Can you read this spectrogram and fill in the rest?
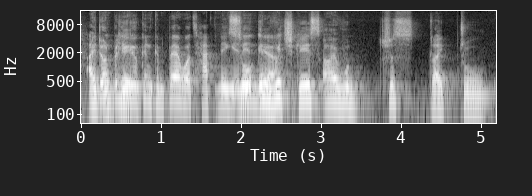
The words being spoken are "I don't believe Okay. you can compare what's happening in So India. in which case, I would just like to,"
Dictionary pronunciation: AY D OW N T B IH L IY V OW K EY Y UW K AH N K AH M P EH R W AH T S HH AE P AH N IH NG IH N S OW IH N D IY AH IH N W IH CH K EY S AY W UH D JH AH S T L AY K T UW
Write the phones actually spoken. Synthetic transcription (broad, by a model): AY D OW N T B IH L IY V Y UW K AH N K AH M P EH R W AH T S HH AE P AH N IH NG IH N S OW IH N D IH N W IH CH K EY S AY W UH D JH AH S T L AY K T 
